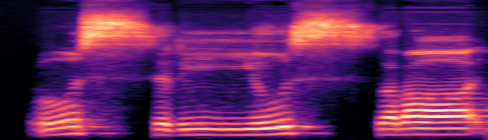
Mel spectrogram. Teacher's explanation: jadi dialirkan sa-nya, mengalir napas dan juga mengalirnya suara. Baik, di ayat ke-5 dan ayat ke-4.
